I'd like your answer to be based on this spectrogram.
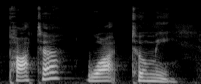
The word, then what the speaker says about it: Potawatomi: The tribe was the Potawatomi, and it's pronounced Potawatomi.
